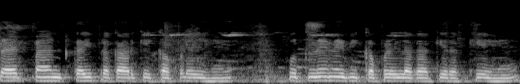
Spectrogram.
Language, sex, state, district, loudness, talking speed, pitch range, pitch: Hindi, female, Bihar, Vaishali, -16 LUFS, 170 wpm, 155-165 Hz, 160 Hz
